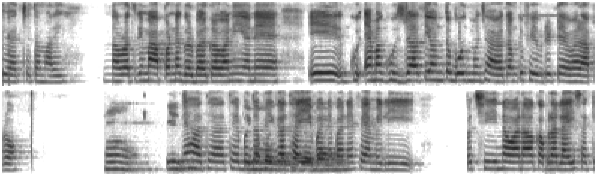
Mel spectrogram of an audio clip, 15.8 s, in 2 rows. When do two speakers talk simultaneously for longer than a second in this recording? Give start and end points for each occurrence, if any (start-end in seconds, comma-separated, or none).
11.1-12.4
